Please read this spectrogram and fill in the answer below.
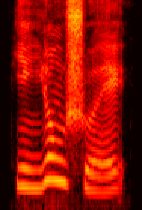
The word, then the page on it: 饮用水: yǐn yòng shuǐ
